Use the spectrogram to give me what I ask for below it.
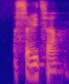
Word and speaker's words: Savica: Maybe Savica or Savica waterfall? Like, how to pronounce it? – Savica. – Savica, sorry. Oh my gosh.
